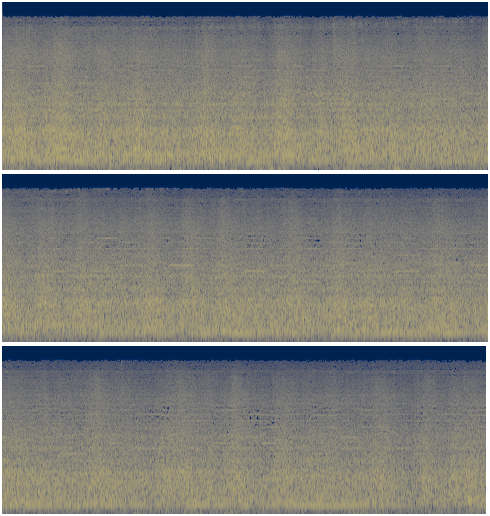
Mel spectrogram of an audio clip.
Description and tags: recorded near crane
